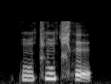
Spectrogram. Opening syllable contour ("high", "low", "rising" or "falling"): low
